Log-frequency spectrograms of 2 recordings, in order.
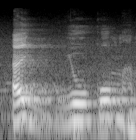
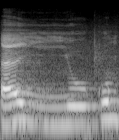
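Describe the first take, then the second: First: The doubled ya is pressed too strongly. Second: The doubled ya is pressed lightly. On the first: The speaker calls it wrong. "malah seperti terlalu kuat seperti syiddah" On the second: The speaker calls it right.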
